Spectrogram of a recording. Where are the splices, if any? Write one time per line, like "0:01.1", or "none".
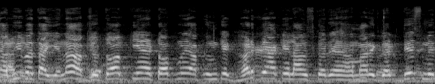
none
